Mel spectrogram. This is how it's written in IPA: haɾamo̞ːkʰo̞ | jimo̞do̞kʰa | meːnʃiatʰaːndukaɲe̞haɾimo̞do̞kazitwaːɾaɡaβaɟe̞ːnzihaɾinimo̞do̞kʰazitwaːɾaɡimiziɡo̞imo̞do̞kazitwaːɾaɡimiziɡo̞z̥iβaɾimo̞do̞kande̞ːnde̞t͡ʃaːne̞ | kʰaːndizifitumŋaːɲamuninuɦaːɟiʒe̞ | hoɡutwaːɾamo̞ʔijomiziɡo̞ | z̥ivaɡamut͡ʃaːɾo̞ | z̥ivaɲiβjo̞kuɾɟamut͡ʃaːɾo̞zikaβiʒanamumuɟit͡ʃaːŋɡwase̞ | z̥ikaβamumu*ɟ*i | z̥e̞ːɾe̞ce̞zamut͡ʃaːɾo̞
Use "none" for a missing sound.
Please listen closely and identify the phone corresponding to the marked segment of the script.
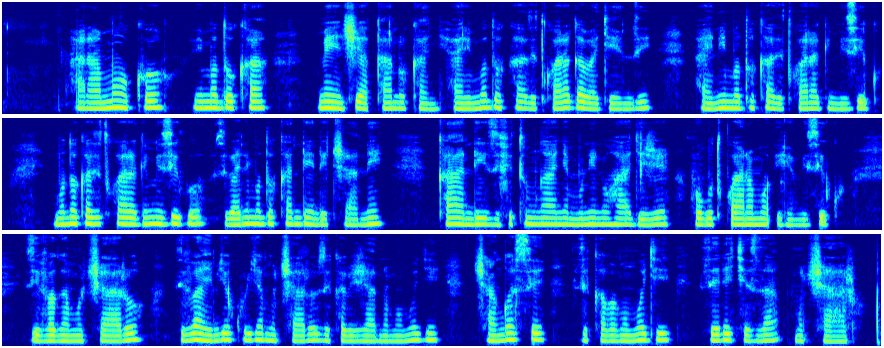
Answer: ɟ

